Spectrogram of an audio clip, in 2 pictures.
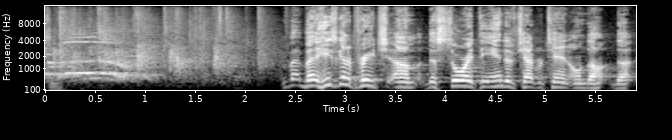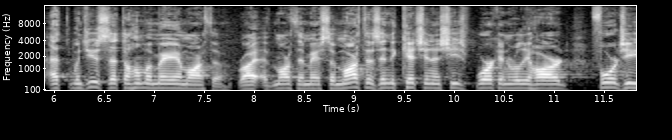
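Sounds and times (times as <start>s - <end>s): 
crowd applauding: 0.0s - 2.4s
speech: 2.4s - 11.8s.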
